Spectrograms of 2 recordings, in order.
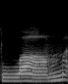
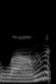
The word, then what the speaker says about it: Lam: So the seed sound of the root chakra, for anybody who's wondering, is lum, and it's spelled Lam, but it is pronounced lum.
